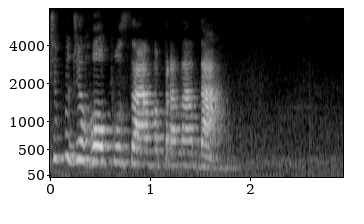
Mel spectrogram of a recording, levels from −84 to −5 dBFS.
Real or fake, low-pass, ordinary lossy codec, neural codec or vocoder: real; none; none; none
